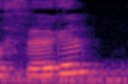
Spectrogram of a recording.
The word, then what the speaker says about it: Vögel: It's very like towards the front and very like your mouth is very closed, like eh. So for example, Vögel, which means bird, that is a German word. That's how you would pronounce it, essentially.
